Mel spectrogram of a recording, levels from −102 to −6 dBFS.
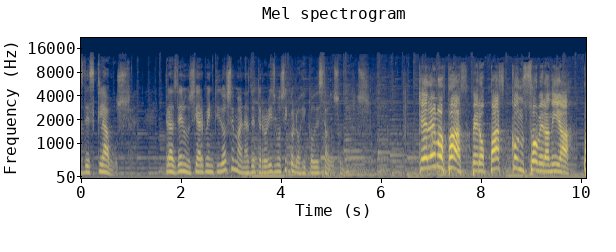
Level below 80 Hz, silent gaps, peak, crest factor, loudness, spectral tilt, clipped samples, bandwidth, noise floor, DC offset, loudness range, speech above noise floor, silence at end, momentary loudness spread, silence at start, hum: -50 dBFS; none; -4 dBFS; 20 dB; -23 LUFS; -5 dB/octave; under 0.1%; 13 kHz; -49 dBFS; under 0.1%; 13 LU; 25 dB; 0 s; 25 LU; 0 s; none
